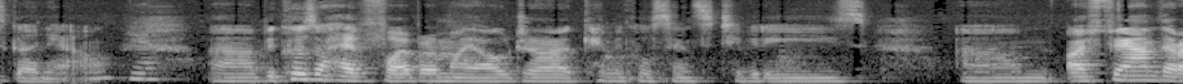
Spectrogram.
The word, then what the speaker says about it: fibromyalgia: And something that you live with in a day-to-day life, which is fibromyalgia.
